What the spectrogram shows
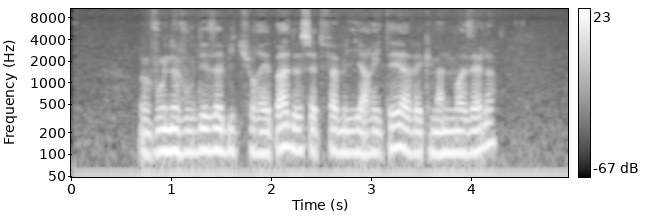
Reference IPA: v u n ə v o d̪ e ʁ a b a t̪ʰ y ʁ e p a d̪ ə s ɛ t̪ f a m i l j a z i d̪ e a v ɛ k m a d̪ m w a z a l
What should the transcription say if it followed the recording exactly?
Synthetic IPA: v u n ə v u d̪ e z a b i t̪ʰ y ʁ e p a d̪ ə s ɛ t̪ f a m i l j a ʁ i t̪ e a v ɛ k m a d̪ m w a z ɛ l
